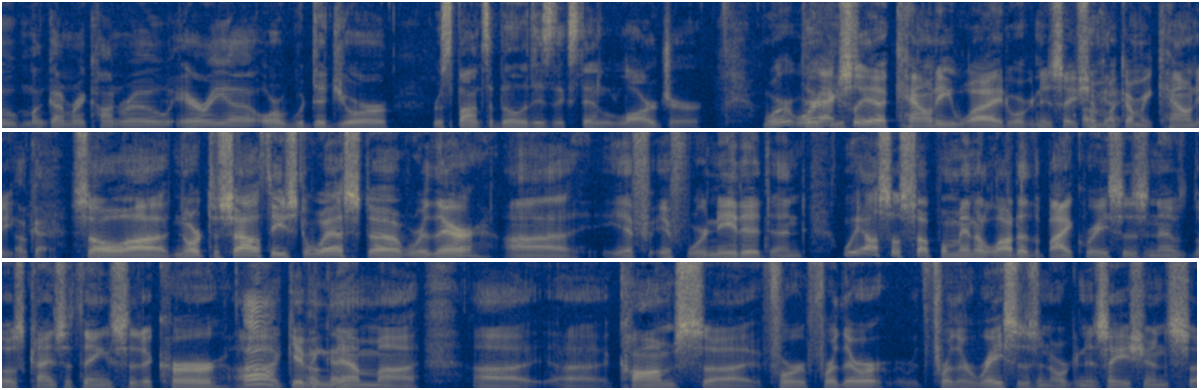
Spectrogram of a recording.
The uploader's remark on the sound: Special LIVE interview at Lobsterfest 2017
